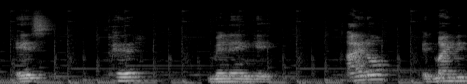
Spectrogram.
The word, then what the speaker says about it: फिर मिलेंगे: So, most of the times, people will use f instead of its right pronunciation, which is ph. So, if you hear someone saying fir milenge, that is incorrect. The correct pronunciation is phir milenge.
